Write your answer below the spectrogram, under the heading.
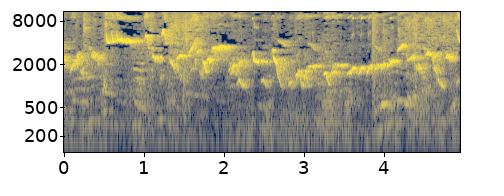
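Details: One-year-old White-rumped shama in a cage, first time matched against a neighbouring shama: bright whistled phrases with rising and falling slurs, repeated fast, the two birds singing over each other.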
